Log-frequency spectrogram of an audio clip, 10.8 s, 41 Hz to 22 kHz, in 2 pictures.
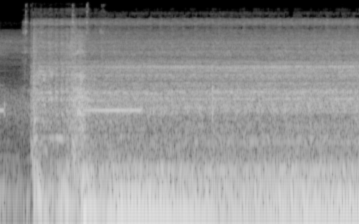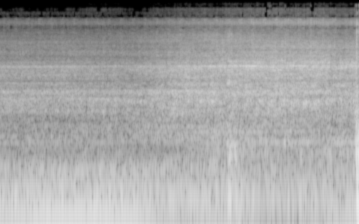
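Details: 1999 Ford F-350 Lariat Super Duty 4x4, 7.3 Powerstroke diesel, 46,385 miles: cranks briefly, catches quickly, settles into even, steady diesel clatter with no misses or knocks; normal start and idle.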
